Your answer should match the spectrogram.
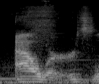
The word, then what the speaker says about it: hours: Hours, like, again, really difficult to enunciate the difference mm-hmm. between those two words, but like hours as in possessive nature. – Yeah, it's a silent H, so.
